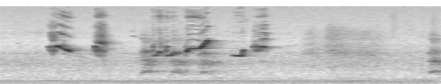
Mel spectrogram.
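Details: Common blackbird perched atop a plum tree sings a string of mellow, slurred whistles, some rising, some falling, then trails off into near silence with a final faint note.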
